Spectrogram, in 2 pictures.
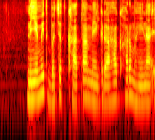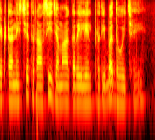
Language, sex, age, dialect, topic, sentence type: Maithili, male, 41-45, Eastern / Thethi, banking, statement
